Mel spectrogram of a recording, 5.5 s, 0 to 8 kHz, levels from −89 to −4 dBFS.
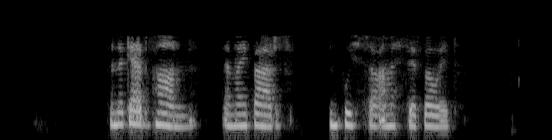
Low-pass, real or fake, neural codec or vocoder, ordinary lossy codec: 7.2 kHz; real; none; AAC, 16 kbps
